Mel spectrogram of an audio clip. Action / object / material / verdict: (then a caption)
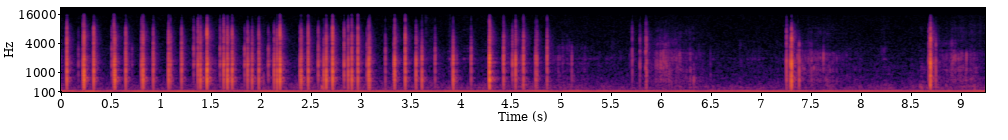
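tap / plastic hairbrush / plastic / none. Long nails tap the smooth back of a hand-sized pink plastic detangling hairbrush, making a rapid flurry of sharp, bright clicks for about five seconds over a steady low hum. The taps then thin out to a few isolated clicks, and the bristle side of the brush is shown at the end.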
